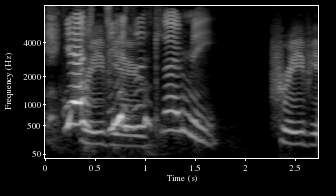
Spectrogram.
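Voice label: Kid Says Jesus Love Me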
